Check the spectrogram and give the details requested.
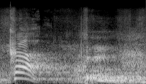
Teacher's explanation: kalau kaf dia nempel pada perbatasan antara bagian atas lunak dan keras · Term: huruf kaf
